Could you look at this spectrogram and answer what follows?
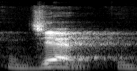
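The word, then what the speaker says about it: gem: है, एक कीमती असली जेम, जी के साथ ई हो, आई हो या वाई हो, तो ज्यादातर जी का उच्चारण ज होते हैं, जैसे गेम नहीं पढ़ेंगे जेम पढ़ेंगे, और जेम का मतलब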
